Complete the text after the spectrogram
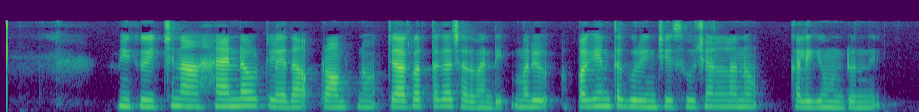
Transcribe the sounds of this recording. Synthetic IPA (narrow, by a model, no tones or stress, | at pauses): miːkuit͡ʃːinɐhaːɳɖɐwuʈlɛːd̪aːpɾaːmʈnud͡ʒaːɡɾɐt̪ːɐɡaːt͡ʃɐd̪ɐʋɐɳɖimɐɾijuʔɐpːɐɡint̪ɐɡuɾiɲt͡ʃisuːt͡ʃɐnɐlɐnu | kɐliɡiuɳʈund̪i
